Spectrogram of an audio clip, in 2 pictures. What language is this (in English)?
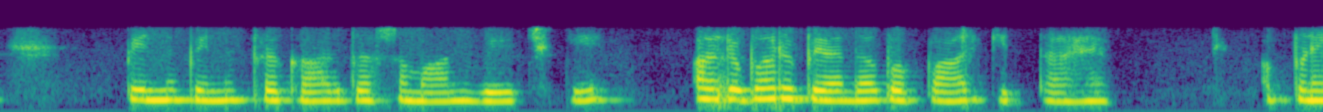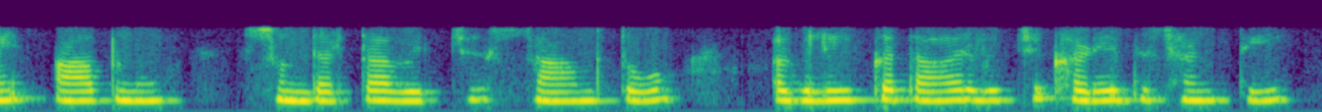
Punjabi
